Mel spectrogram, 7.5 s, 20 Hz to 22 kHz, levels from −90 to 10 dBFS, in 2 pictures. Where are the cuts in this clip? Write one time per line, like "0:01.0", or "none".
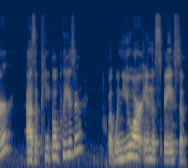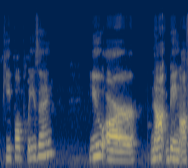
0:02.1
